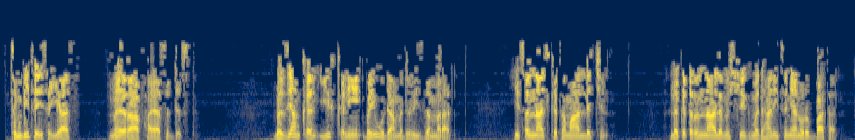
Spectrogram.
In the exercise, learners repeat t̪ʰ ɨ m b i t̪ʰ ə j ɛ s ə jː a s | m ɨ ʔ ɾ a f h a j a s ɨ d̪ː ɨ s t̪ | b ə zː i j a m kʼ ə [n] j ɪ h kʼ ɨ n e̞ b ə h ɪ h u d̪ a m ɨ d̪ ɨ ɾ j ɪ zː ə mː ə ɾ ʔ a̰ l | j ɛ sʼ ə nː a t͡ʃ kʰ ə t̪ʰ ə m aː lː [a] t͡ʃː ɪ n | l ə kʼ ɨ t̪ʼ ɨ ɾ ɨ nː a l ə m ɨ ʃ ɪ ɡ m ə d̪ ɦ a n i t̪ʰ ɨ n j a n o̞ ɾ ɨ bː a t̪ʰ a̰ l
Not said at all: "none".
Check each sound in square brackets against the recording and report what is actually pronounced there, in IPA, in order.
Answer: n, ə

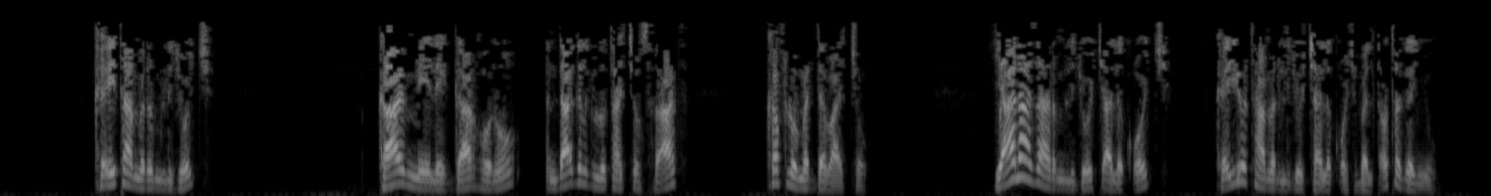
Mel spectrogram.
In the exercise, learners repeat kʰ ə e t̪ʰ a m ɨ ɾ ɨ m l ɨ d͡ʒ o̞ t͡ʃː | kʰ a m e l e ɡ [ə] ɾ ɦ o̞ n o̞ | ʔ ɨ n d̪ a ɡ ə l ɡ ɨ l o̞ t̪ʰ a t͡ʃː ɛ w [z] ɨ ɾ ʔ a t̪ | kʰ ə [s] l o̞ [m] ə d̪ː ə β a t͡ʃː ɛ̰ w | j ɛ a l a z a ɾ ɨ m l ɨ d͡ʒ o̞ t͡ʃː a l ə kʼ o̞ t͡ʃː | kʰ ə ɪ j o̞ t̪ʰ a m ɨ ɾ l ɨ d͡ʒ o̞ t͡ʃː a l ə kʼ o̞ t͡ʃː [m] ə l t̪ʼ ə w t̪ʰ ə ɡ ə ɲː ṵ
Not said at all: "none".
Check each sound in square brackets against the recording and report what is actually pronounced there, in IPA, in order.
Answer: a, s, f, m, b

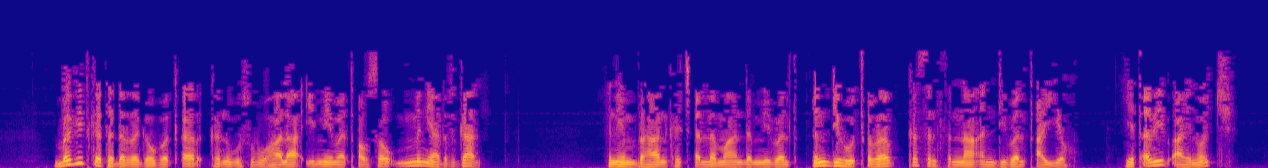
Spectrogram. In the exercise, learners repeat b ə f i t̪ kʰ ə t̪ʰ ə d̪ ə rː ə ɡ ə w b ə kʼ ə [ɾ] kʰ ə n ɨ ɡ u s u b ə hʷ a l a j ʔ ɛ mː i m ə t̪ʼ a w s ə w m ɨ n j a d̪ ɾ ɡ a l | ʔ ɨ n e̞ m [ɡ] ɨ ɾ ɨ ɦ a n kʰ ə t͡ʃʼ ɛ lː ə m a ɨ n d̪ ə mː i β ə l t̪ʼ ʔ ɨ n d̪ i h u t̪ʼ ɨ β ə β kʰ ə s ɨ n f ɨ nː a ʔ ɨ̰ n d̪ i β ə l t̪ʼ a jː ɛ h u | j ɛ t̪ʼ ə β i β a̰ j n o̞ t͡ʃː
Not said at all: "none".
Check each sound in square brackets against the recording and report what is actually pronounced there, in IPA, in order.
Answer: ɾ, b

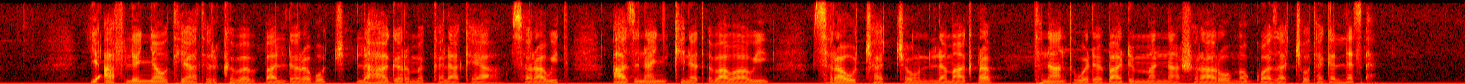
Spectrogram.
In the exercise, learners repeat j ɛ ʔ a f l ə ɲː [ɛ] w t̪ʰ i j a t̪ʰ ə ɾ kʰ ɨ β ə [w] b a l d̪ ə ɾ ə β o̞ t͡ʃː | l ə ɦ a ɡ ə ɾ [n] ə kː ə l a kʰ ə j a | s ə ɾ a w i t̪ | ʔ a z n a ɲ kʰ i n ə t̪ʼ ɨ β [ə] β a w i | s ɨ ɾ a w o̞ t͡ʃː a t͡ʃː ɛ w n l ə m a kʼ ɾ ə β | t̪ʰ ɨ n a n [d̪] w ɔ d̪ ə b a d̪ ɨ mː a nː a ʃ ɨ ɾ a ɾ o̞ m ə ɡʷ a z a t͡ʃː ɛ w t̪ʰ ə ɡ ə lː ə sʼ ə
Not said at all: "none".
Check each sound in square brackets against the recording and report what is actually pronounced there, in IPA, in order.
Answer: a, β, m, a, t̪

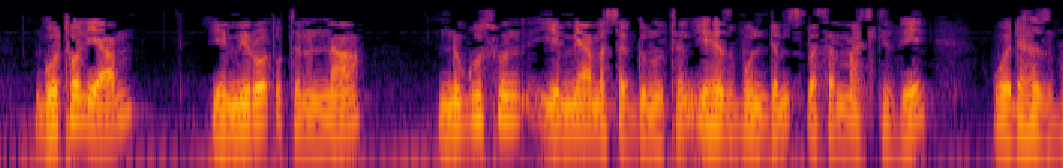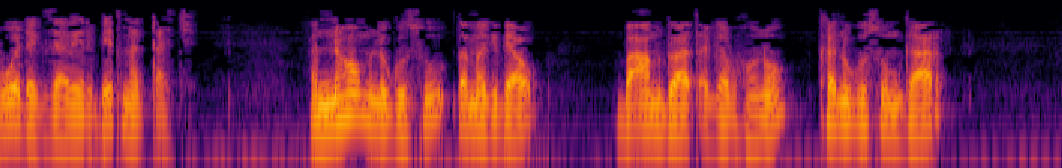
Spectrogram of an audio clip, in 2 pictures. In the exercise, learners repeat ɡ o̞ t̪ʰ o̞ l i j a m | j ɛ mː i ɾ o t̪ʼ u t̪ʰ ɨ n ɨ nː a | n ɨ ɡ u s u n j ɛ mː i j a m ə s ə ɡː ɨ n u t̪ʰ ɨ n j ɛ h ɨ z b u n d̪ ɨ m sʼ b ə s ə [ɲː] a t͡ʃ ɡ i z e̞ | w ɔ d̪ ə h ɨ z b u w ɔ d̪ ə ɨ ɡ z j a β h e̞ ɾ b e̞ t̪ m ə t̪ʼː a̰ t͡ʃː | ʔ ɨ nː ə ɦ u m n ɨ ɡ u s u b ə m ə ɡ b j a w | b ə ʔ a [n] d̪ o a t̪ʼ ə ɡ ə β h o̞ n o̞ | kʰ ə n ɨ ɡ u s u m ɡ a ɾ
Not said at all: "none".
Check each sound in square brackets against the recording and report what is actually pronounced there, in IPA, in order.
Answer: mː, m

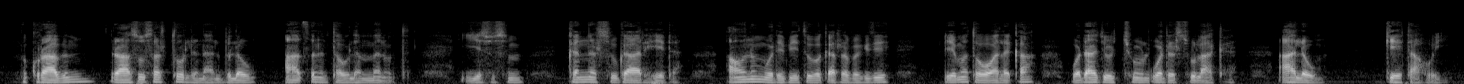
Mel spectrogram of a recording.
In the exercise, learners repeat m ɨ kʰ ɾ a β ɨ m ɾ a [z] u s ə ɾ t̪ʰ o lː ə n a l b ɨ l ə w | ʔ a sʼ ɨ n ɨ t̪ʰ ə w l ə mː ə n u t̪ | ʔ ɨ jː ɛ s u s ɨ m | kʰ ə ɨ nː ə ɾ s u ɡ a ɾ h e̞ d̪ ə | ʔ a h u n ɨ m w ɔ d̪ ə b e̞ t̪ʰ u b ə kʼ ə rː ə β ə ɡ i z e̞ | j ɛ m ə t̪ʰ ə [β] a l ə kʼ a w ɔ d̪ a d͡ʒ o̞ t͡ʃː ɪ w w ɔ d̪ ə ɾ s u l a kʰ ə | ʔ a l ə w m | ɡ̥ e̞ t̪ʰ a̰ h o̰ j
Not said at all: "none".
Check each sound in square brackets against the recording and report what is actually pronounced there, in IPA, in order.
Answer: s, w

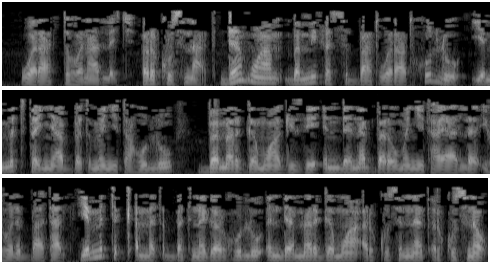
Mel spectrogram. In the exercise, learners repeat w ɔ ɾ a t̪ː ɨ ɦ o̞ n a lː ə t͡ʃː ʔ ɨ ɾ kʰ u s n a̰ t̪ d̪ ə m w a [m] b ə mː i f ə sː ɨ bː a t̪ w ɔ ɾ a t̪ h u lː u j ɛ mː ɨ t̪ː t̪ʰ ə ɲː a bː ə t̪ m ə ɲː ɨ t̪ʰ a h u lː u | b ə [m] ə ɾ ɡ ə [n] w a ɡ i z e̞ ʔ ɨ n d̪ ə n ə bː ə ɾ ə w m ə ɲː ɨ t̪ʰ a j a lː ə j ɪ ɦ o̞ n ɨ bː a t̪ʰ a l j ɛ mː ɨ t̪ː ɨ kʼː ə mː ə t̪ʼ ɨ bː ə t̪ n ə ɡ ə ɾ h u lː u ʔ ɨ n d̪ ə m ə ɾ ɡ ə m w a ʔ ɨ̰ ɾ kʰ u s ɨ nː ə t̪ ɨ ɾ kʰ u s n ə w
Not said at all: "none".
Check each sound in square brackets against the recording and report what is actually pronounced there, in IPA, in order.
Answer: m, m, m

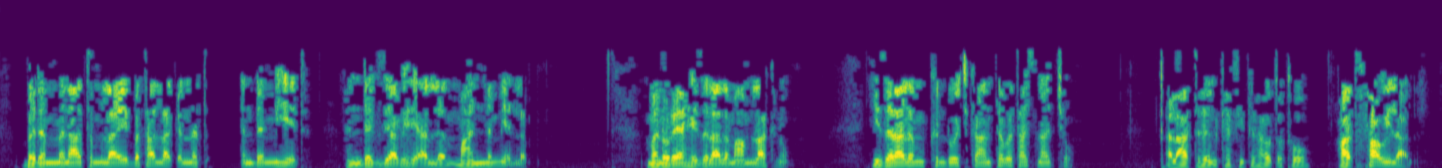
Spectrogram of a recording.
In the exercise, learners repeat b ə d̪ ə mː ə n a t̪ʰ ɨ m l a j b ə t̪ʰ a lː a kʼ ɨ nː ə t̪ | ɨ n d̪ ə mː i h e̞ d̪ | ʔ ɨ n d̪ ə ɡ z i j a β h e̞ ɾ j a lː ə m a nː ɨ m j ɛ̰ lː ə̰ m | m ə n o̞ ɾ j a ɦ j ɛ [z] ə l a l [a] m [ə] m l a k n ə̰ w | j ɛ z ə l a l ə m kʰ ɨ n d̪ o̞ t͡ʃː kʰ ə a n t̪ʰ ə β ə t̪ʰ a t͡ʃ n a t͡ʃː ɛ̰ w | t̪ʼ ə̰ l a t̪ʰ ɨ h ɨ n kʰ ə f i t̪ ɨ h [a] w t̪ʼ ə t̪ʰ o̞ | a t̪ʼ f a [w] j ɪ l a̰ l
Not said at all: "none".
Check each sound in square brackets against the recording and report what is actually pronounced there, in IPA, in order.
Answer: z, ə, a, a, w

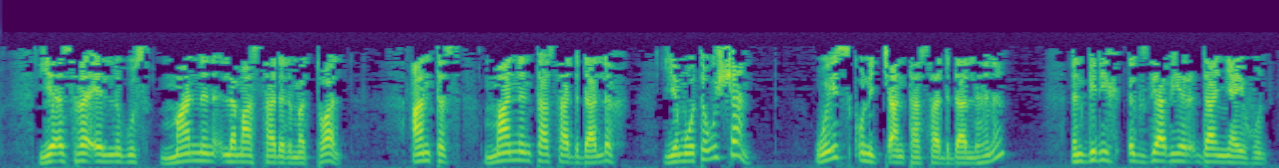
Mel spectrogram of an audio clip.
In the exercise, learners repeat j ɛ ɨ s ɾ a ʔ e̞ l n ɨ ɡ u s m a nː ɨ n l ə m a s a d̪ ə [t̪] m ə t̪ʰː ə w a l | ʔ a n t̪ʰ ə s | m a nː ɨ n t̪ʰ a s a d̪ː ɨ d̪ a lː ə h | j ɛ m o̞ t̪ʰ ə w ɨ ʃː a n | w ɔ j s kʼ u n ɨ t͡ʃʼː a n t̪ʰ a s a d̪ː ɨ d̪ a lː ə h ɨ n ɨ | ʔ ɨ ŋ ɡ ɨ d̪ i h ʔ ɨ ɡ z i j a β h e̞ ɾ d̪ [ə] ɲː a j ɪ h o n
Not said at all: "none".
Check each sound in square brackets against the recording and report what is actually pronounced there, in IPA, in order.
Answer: d̪, a

